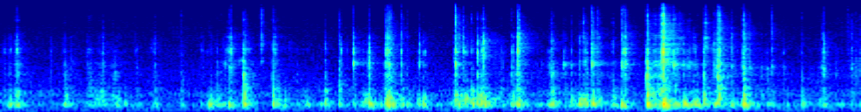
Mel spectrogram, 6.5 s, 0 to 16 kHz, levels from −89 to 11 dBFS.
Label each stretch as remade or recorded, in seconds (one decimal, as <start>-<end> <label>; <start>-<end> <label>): 0.0-6.5 recorded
